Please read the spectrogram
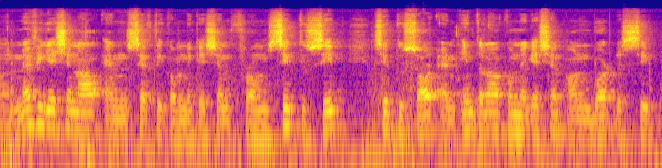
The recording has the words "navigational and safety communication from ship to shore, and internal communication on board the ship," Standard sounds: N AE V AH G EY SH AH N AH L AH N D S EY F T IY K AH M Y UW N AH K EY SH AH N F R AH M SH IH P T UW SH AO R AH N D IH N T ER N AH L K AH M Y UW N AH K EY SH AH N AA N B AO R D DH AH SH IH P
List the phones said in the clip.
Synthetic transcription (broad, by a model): N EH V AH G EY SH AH N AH L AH N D S EY F T IY K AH M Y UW N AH K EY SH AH N F R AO M S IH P T UW S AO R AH N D IH N T ER N AH L K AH M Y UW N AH K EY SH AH N AA N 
